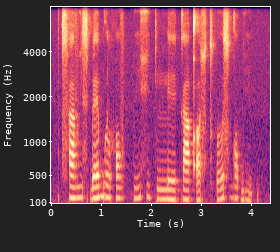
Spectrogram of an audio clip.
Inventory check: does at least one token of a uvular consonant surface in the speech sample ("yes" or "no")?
yes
